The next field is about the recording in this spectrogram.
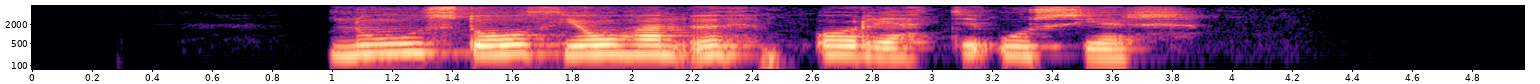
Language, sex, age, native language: Icelandic, female, 40-49, German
